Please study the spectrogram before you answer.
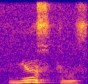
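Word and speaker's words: iustus: Ianua, Iecur, Iecur e Justus, Justus, tá? Então sempre quando tiver um J é I, tá?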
